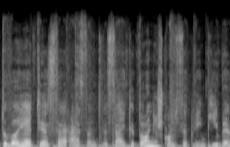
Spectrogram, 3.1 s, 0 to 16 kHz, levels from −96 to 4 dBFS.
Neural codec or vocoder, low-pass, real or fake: codec, 44.1 kHz, 3.4 kbps, Pupu-Codec; 14.4 kHz; fake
